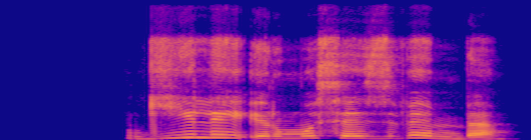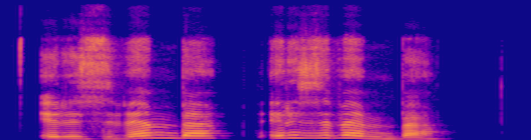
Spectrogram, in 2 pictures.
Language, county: Lithuanian, Utena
